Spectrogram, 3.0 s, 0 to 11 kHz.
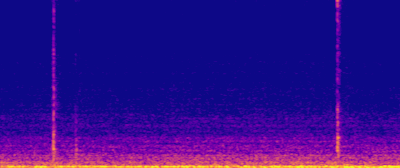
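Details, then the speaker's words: Coleman Mach 8534 RV rooftop heat-pump air conditioner after replacing the start and run capacitors: steady fan hum with a faint click as the compressor kicks in, smooth and even; air conditioner working again. "there it goes heard it kick all right we got a working air conditioner"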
